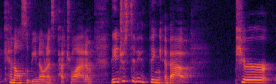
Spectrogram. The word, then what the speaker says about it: petrolatum: check it out so i said petrolatin in it but it's actually apparently pronounced petrol atom fine let's call it petrol adam that is what people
